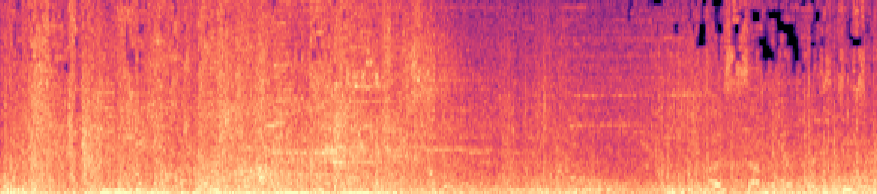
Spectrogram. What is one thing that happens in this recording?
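Electronic fighting effects clash and whoosh.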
